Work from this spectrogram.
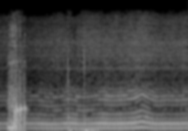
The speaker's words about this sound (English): Ooh, a wasp! I hate wasps. Shoo! What a fuss, Mummy Pig. It's only a little wasp. Go away, wasp!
